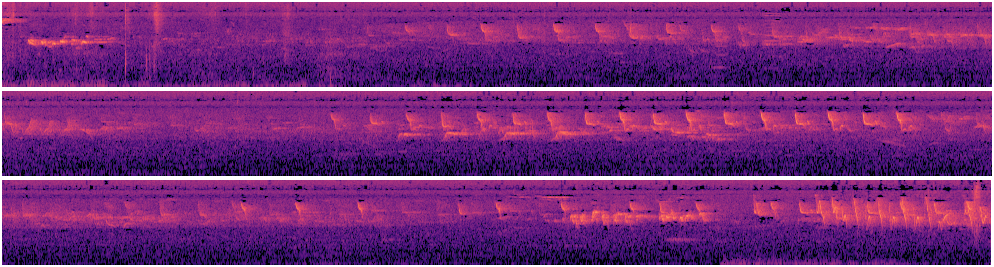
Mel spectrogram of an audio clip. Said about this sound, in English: Now I'm going to see, before I go, if I can get Seti's warbler. It's in a hedgerow, which is odd. It's normally in reed beds, but there's one.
